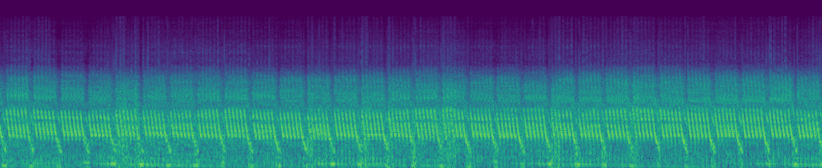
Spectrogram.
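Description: Very loud siren-like electronic sound blasting from a tall stack of horn loudspeakers, repeating in short falling sweeps about three times a second. It sits mostly in the middle range, with little deep bass.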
